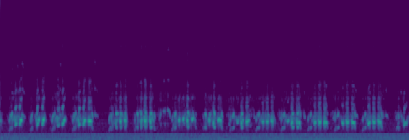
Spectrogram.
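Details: Female wild barn owl in mating posture inviting an uninterested male, before the pair begins breeding in hot weather; loud, rapid series of short, bright chirruping notes, roughly three per second, evenly pulsed throughout, with low background hum.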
